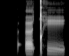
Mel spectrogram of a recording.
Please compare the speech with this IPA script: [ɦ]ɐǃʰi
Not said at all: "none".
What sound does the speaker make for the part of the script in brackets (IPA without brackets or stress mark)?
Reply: ʔ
